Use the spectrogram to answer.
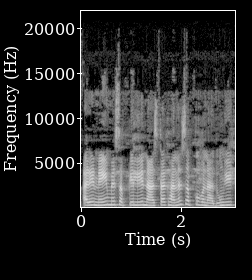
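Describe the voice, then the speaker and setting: A woman voicing a dutiful young daughter-in-law who speaks politely and softly, eager to please, in a cartoon story. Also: very high voice, steady tone, moderate pace, dull audio. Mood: earnest. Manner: polite, soft-spoken, anxious to please.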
